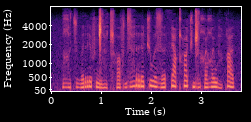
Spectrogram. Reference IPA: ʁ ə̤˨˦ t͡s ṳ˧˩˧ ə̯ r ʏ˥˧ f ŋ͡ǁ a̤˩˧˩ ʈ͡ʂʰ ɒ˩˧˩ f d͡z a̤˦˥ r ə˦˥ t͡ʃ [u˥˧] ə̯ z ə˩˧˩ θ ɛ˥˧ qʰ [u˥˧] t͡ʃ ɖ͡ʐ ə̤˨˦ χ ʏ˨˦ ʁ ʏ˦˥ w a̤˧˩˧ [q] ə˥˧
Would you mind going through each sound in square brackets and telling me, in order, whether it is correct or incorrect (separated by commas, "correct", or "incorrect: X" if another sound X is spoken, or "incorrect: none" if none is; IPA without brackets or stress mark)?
correct, incorrect: u˦˥, correct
